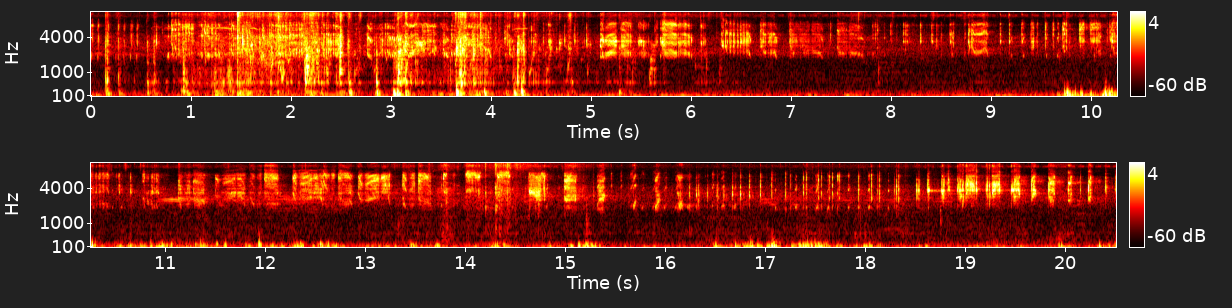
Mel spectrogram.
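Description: Small birds chirping, with dense clicking and rustling of handling for the first six seconds or so and scattered low thumps from about halfway through.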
